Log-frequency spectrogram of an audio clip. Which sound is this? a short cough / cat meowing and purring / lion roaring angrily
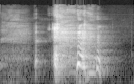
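a short cough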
